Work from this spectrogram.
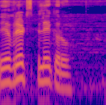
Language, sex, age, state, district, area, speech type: Urdu, male, 18-30, Uttar Pradesh, Lucknow, urban, read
